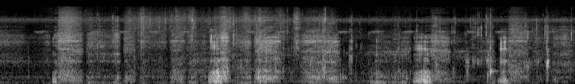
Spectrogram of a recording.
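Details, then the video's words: Six-year-old boar pig chewing tomatoes: a short run of loud, broadband wet smacks and slurping bursts roughly every half second, fuller and lower than plain clicks, over a faint steady hiss. "Boar Pig Eats Tomatoes - ASMR / Smacking Sounds"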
